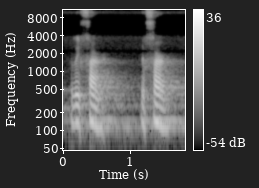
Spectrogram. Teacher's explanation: My stress is on far, which is the final syllable.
